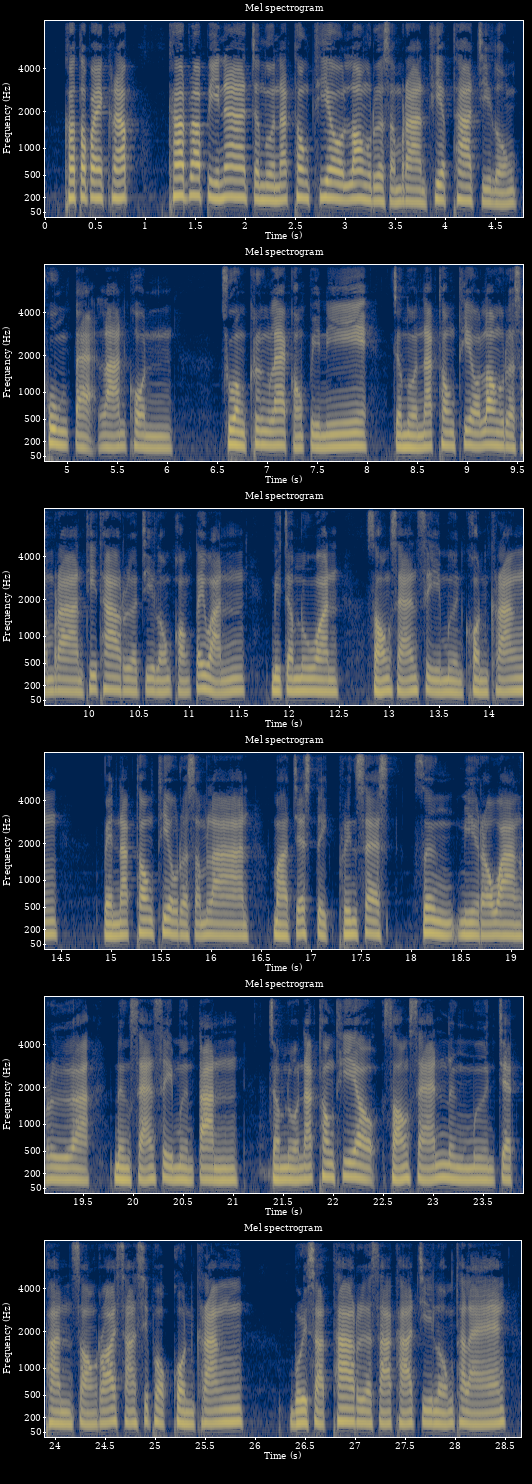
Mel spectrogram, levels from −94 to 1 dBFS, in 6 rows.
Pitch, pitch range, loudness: 145 Hz, 135-160 Hz, -27 LUFS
